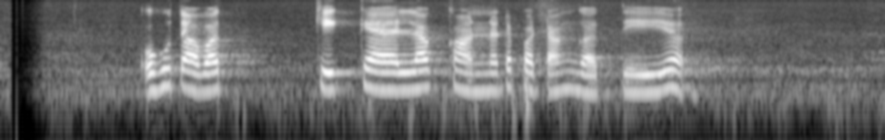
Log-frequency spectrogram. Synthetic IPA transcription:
oɦut̪aʋat̪̚ | kekːæːlːakːanːəʈəpaʈaŋɡat̪ːeːjə

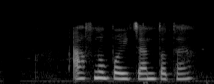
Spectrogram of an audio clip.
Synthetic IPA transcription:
a̰pʰnopʌjt͡sant̪ʌt̪ʰa

